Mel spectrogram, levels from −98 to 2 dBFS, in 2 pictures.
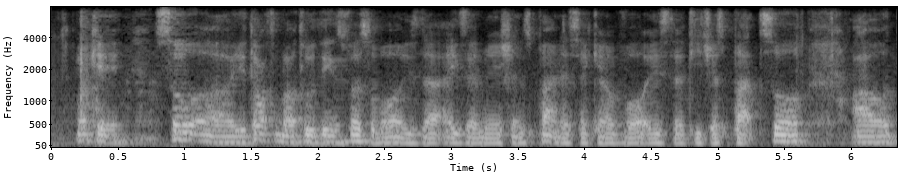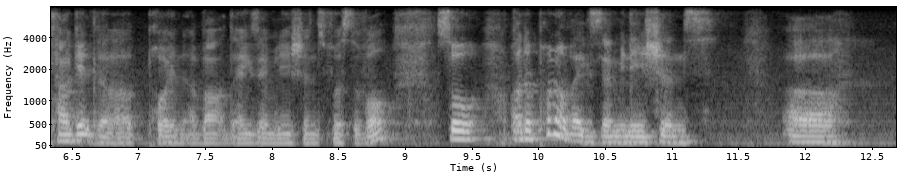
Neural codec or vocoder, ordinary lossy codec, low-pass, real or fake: vocoder, 24 kHz, 100 mel bands, Vocos; Opus, 24 kbps; 7.2 kHz; fake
